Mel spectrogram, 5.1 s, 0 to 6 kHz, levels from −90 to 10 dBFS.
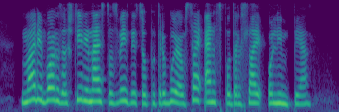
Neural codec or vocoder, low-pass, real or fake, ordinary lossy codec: codec, 16 kHz, 2 kbps, FreqCodec, larger model; 5.4 kHz; fake; none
